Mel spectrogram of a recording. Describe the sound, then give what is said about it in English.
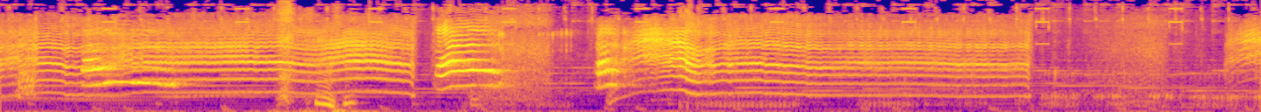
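An angry cat yowls in long, wavering, high-pitched cries, broken by a couple of short, harsh hissing bursts. The sounds are loud and continuous, with no talking. “Wow, you can hear it hissing.”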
